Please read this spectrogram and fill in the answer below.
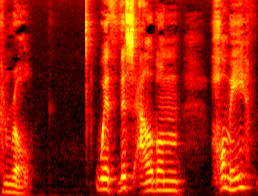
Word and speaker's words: Homme: With this album, Homie, I think that's the right pronunciation. I've also sometimes heard Hom, but I think it is Homie.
